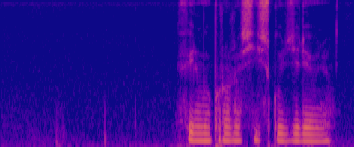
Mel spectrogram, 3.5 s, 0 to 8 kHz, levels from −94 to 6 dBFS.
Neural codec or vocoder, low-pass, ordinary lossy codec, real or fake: none; none; none; real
